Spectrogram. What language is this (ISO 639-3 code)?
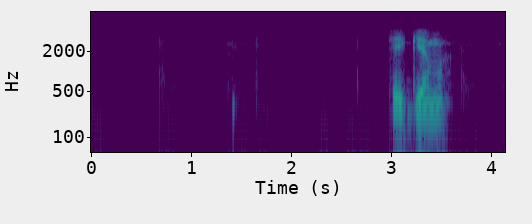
sat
